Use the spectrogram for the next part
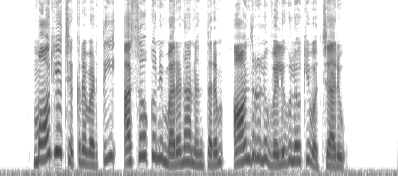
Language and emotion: Telugu, neutral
